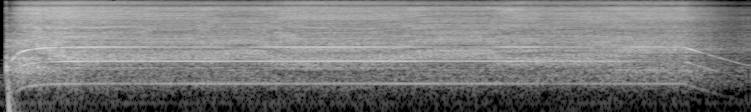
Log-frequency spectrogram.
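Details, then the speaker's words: Vacuum cleaner motor reassembled and plugged in, running: steady whine over rough hiss with a faint grating edge, less pronounced with brush roll on; lacks a dust seal; residual motor grating noise, cause not pinned down. "Still got a bit of a grating sound. But that does seem to not be so pronounced when the brush roll is on it."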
